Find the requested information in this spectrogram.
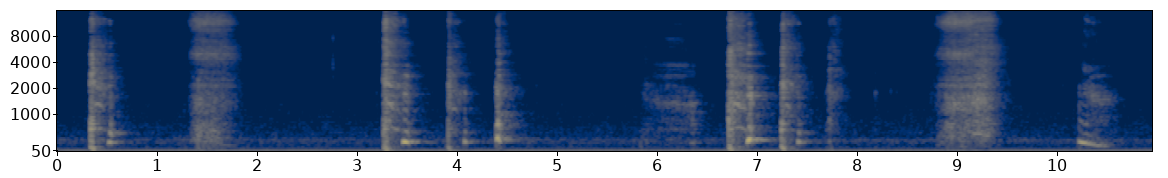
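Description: Harsh, abrupt coughs in short clusters, separated by long noisy gasping breaths in; a barking, choking cough.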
